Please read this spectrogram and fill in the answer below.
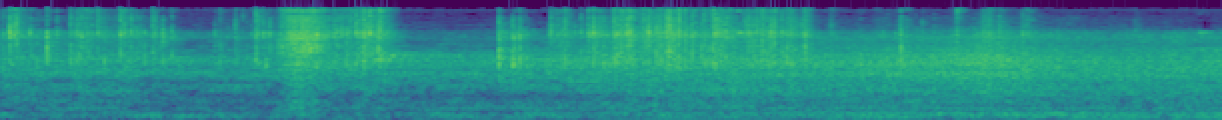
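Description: Clear plastic packaging bag crinkling and crackling as foam darts are pulled out of it and handled, loudest about one and a half seconds in.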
